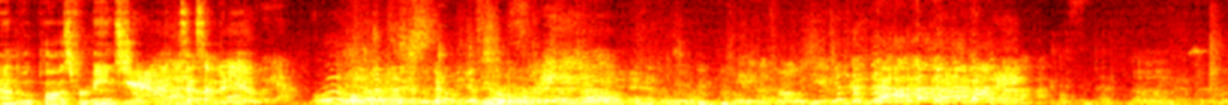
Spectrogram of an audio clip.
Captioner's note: laughter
